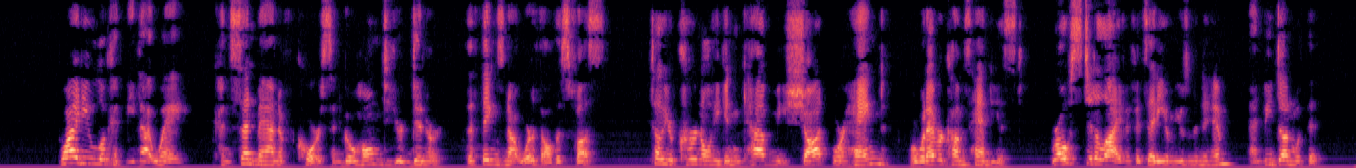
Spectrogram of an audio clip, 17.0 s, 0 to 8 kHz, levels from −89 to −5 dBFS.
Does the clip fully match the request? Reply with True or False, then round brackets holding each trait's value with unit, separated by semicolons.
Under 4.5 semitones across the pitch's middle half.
True (3.5 semitones)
